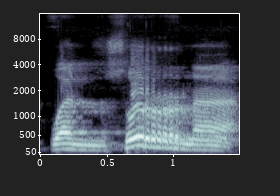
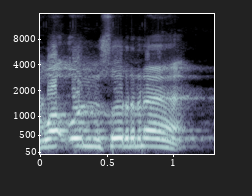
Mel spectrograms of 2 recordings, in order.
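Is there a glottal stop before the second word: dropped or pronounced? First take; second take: dropped; pronounced. First: The glottal stop is dropped, blending the words. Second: A glottal stop separates wa from the verb. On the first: The speaker calls it right. "Tapi apa? Wansurna" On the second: The speaker calls it wrong. "ada nggak wa unsurna? Nggak ada"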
